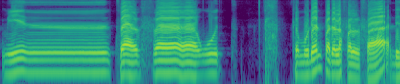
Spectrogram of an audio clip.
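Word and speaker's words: مِنْ تَفَاوُتٍ: Cara membacanya, nunnya disamarkan ke huruf ta, bukan dibaca ming tafawut, tapi dia min, ya ikhfa-nya langsung ke ta, min tafawut.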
